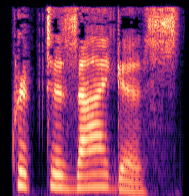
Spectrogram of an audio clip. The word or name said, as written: cryptozygous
